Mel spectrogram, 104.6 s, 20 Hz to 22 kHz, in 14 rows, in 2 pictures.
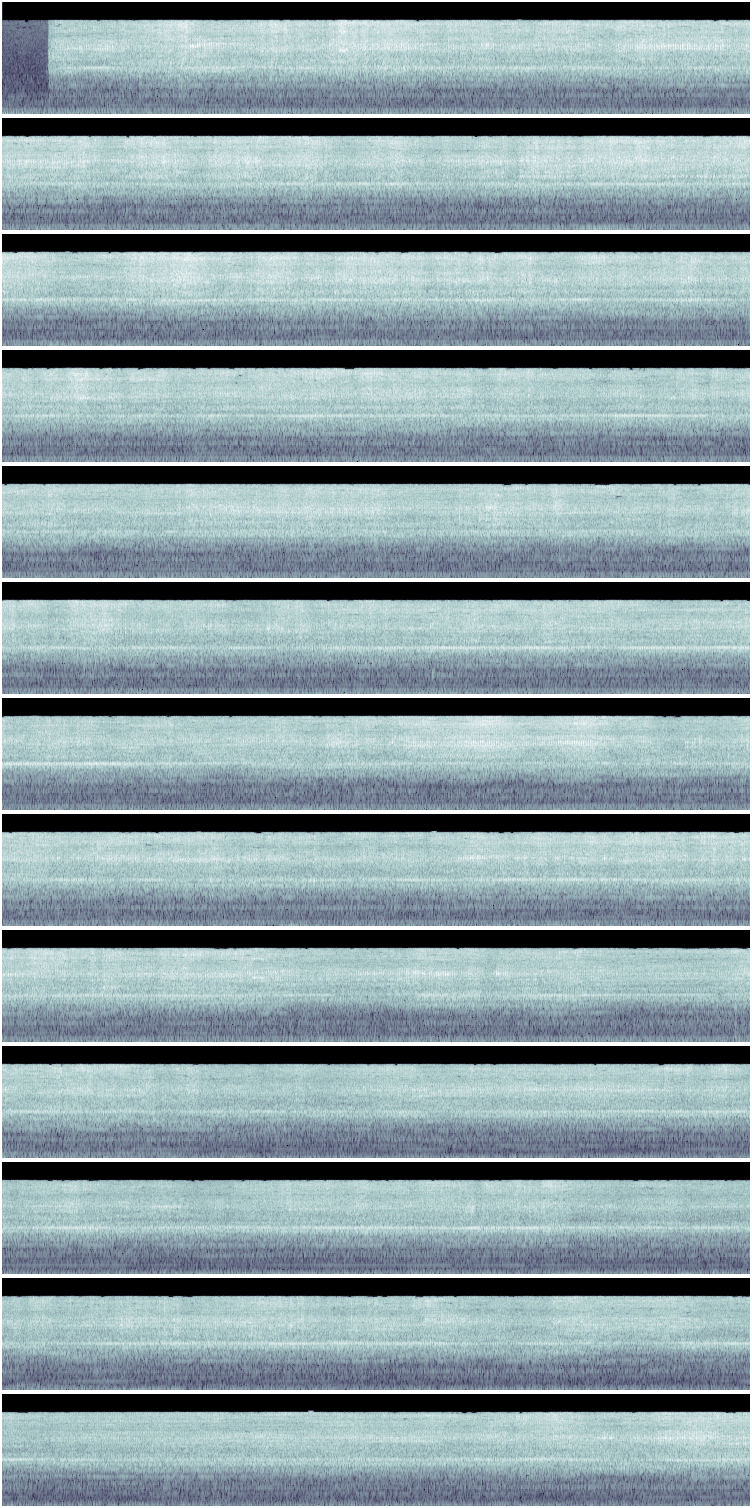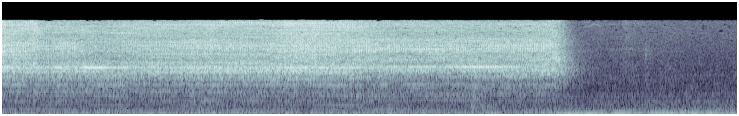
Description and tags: Electric shaver shaving
Shaving with electric razor. I was shaving and decided to record the sound of the electric shaver. Recorded with Zoom H1.
Fazendo a barba com barbeador elétrico. Eu estava me barbeando e decidi gravar o som do barbeador elétrico. Gravado com Zoom H1.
